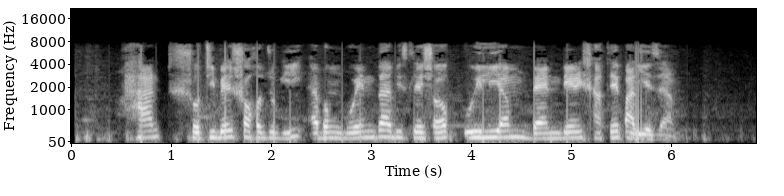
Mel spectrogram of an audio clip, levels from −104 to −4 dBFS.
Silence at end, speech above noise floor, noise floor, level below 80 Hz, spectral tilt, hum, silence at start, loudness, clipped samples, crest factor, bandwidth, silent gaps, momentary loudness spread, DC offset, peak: 0.8 s; 43 dB; -60 dBFS; -48 dBFS; -5 dB/octave; none; 0.05 s; -18 LUFS; under 0.1%; 16 dB; 8 kHz; none; 7 LU; under 0.1%; -2 dBFS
